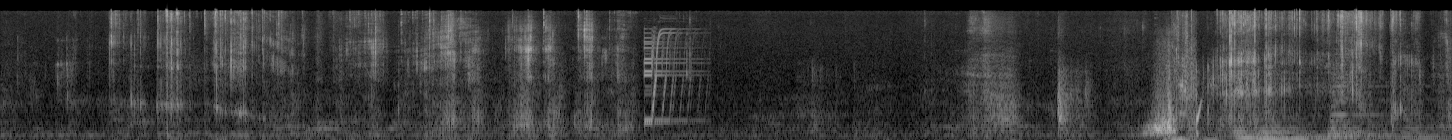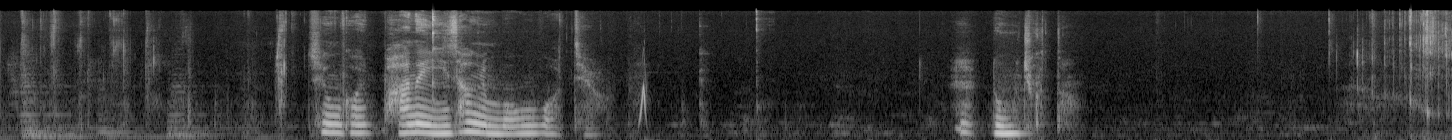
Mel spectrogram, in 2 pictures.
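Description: A young boy chews food with wet smacking sounds.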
